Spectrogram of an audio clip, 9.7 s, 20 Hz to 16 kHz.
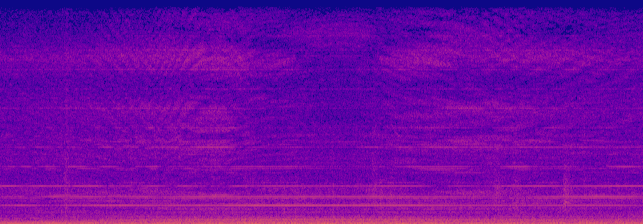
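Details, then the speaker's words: HX Stomp/POD Go/keyboard over USB into mixer, speakers at full volume, before hum eliminator fitted: constant low hum with steady thin whining tones; ground loop whine. "that's not the kind of sound we want to hear now think about at a gig when you've got 2 000 Watts that you have cranked up it's going to be 20 times as loud as that right"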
